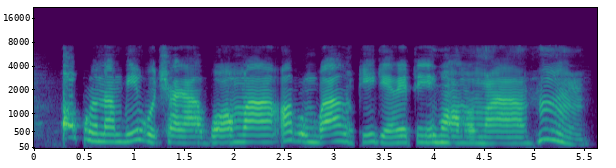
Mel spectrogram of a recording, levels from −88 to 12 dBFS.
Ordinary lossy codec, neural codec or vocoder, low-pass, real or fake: none; codec, 44.1 kHz, 1.7 kbps, Pupu-Codec; 7.2 kHz; fake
